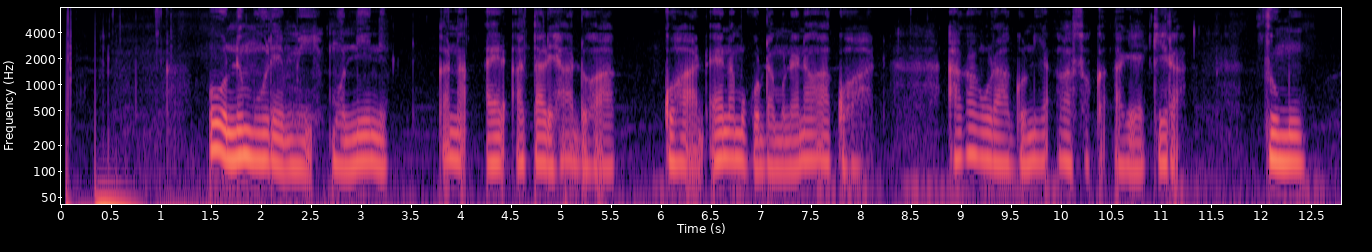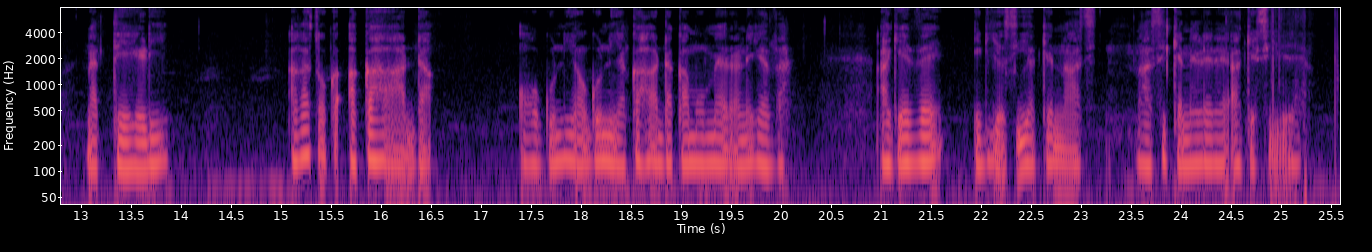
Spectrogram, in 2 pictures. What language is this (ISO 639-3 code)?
kik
